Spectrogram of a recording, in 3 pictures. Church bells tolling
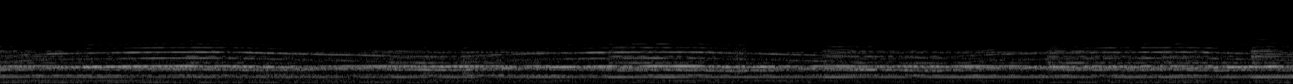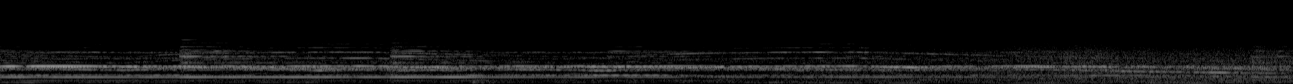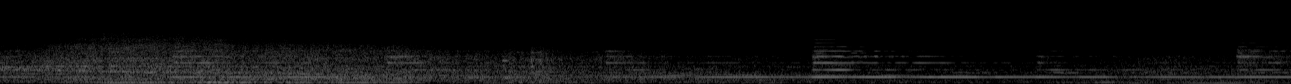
14.7 15.5, 29.7 37.2

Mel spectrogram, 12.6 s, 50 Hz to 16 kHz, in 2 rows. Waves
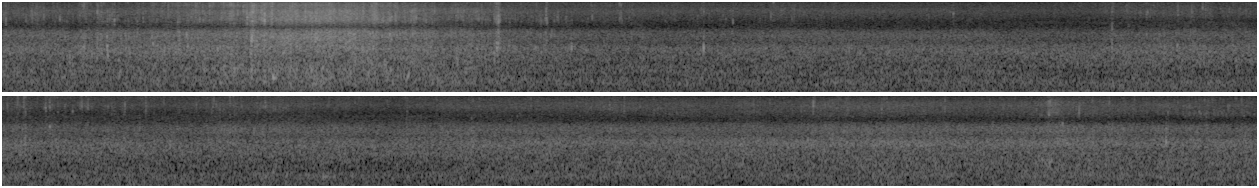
0.0 6.7

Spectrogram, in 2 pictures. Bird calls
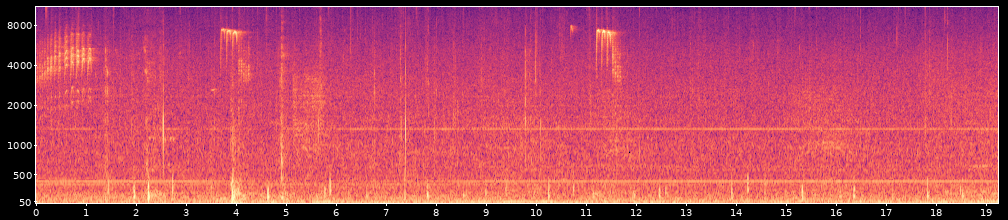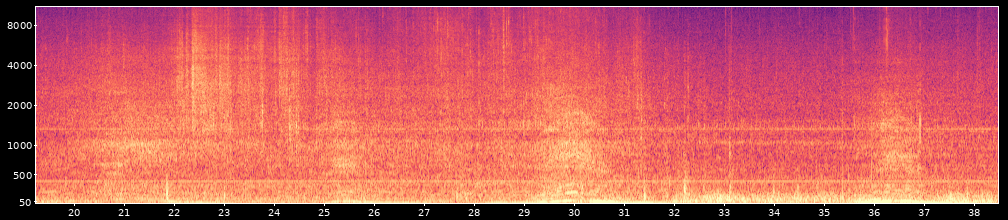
0.0 1.3, 3.5 4.4, 10.7 11.8

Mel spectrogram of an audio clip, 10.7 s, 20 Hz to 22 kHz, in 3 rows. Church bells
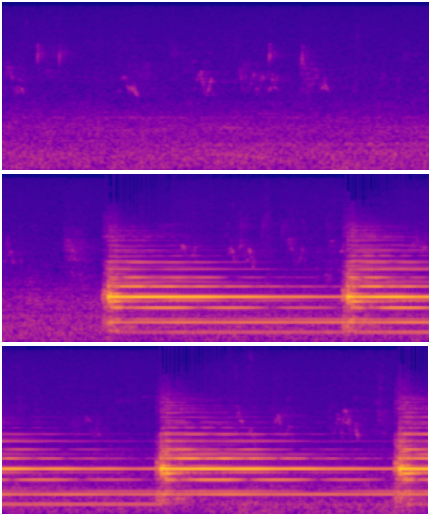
4.4 10.6

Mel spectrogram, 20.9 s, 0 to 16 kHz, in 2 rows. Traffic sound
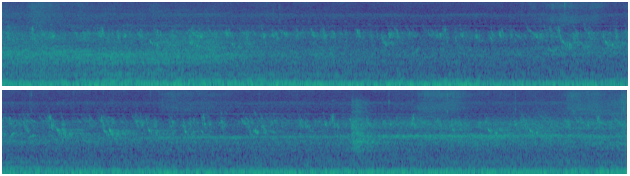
11.7 20.8

